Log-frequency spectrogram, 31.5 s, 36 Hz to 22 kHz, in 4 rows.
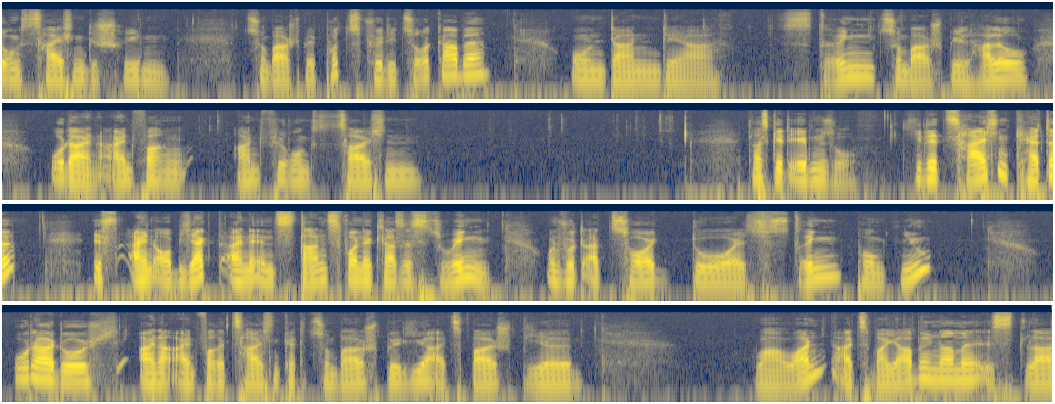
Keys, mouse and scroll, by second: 0.0-0.3 typing, 1.9 s, 2.0 space, 2.3 shift+2, 4.4-6.4 typing, 7.2 shift+Left, 8.6 Delete, 9.6 shift+Right, 10.2 Left, 10.4 Right, 10.5 BackSpace, 12.3 shift+Return, 24.7-25.9 typing, 27.3-28.1 typing, 30.0-31.5 typing.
